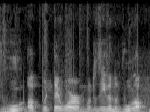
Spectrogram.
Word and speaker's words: Who up with they worm: I mean, I also made a team name which is easy to mispronounce because you say what's up with the worm, but it's Woo Up With The Worm.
